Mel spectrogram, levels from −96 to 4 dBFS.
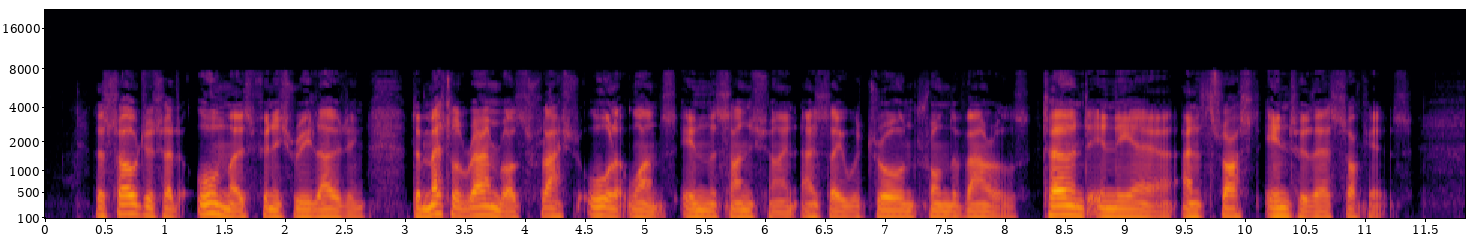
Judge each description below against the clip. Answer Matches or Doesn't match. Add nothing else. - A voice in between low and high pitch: Doesn't match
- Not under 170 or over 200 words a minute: Doesn't match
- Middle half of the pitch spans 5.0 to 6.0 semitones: Doesn't match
